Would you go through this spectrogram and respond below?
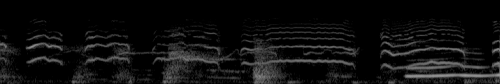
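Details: Two young male chocolate Yorkshire Terriers, born April 7, 2018, make a run of high, harmonic whining yelps. Some rise and fall, some hold steady, in short bursts with brief gaps. One drawn-out steady whine closes the sequence.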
